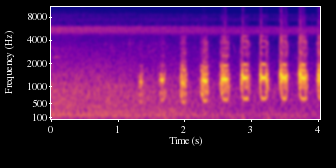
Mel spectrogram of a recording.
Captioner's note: turkey calls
